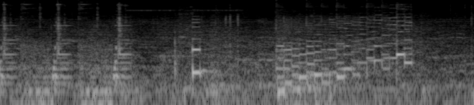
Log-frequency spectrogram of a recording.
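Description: Video slot machine's electronic sounds: short chime notes repeating about once every second, then, about four seconds in, a quick run of stepping beeps as the reels play out.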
